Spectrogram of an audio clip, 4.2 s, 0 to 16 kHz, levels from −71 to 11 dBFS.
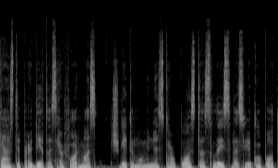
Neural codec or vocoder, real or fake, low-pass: codec, 44.1 kHz, 2.6 kbps, DAC; fake; 14.4 kHz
